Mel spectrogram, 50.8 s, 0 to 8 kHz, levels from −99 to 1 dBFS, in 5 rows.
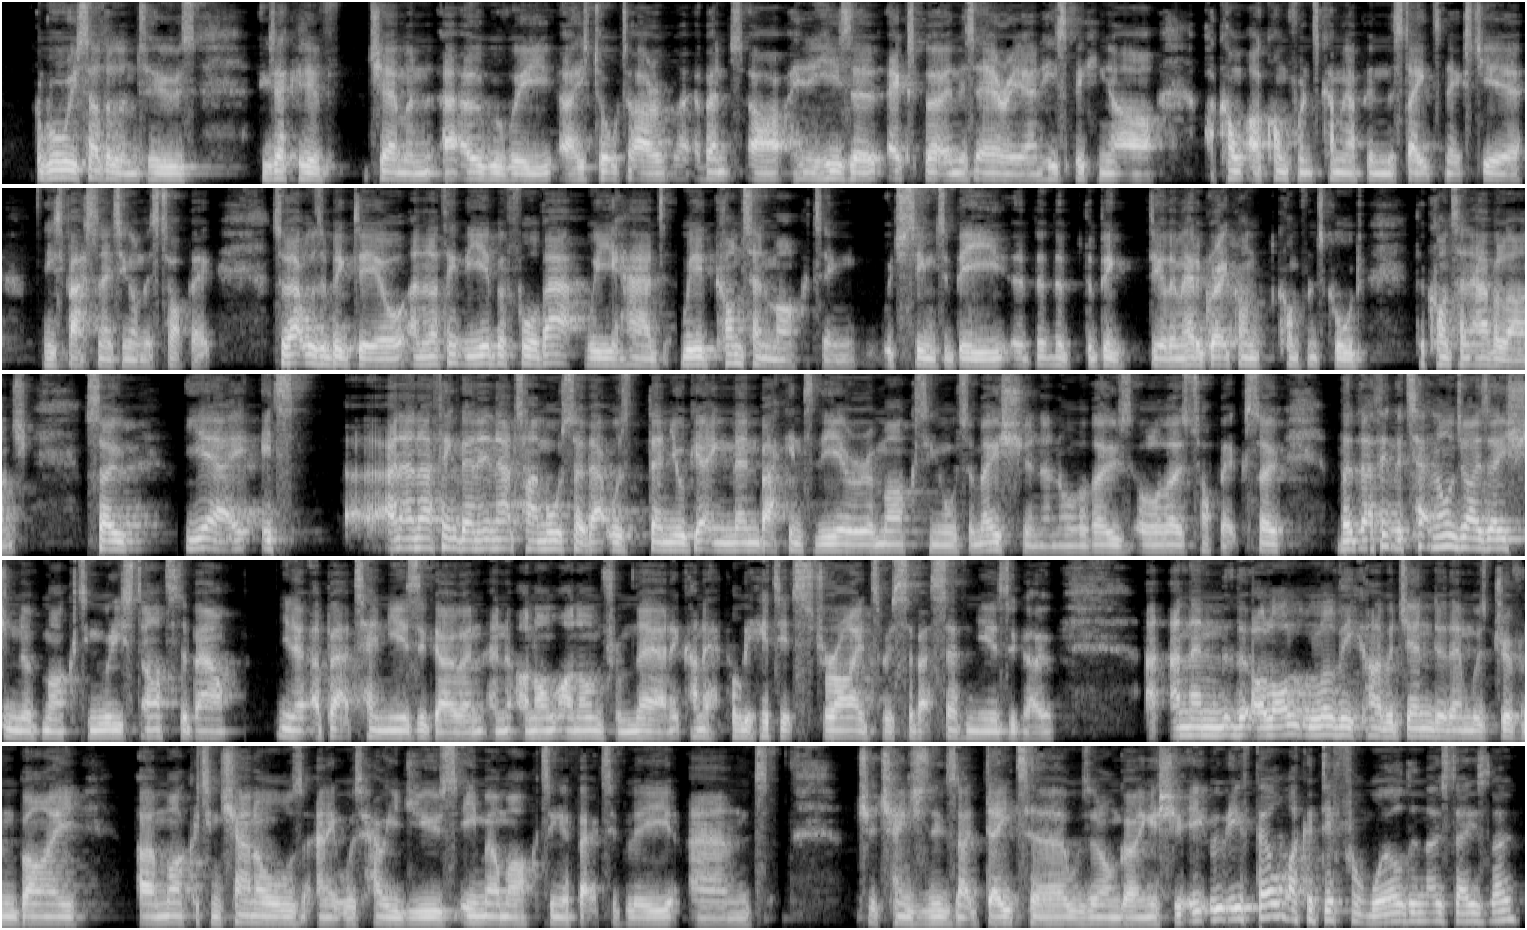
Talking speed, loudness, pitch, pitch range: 235 wpm, -20 LUFS, 105 Hz, 100-130 Hz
